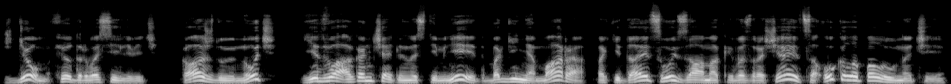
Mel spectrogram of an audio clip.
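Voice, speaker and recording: A man voicing a cautious male adviser who speaks politely and formally in a low, hushed way. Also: big pitch swings, normal speed, hardly any pauses, husky, no echo, studio quality. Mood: measured.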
